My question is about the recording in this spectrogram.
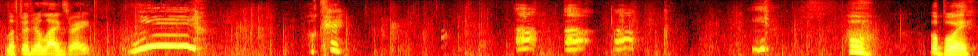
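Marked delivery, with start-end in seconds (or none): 1.7-12.1 effort grunt. Real, not acted. Lifting the heavy bag.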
